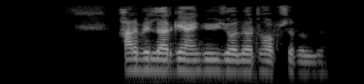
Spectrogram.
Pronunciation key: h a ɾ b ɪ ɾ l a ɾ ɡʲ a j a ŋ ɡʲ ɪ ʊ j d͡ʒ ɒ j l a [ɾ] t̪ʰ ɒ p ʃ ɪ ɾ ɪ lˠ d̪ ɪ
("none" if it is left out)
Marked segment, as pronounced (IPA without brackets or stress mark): ɾ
